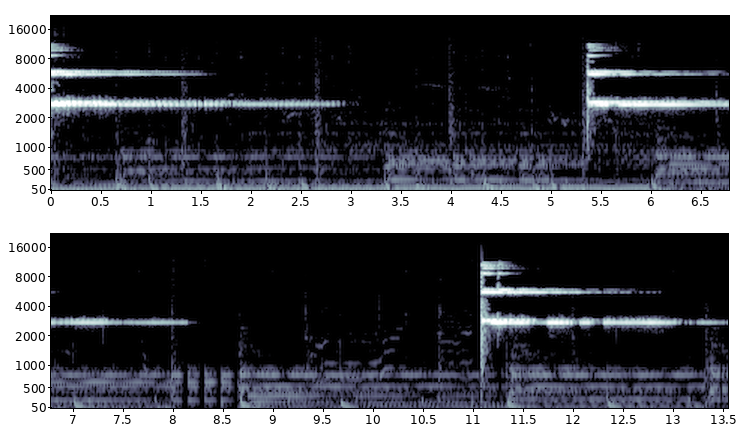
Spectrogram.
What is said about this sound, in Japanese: ちょっとね、チベタンベル鳴らしますね。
